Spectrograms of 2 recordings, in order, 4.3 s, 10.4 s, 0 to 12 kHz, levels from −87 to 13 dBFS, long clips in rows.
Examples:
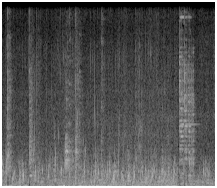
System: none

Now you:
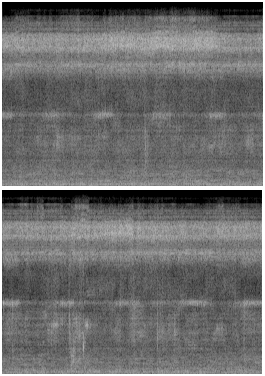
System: codec, SNAC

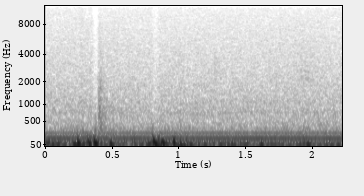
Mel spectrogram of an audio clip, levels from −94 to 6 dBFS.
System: none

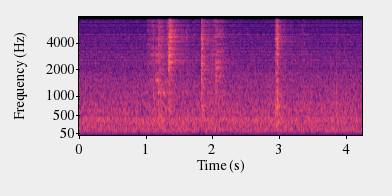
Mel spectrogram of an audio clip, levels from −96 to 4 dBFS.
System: vocoder, WaveNeXt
